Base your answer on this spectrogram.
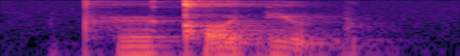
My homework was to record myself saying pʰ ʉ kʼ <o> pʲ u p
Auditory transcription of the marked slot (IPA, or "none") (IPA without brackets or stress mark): o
